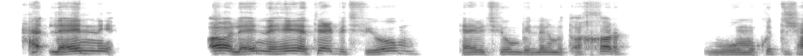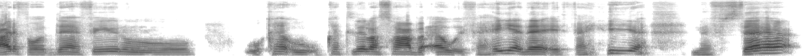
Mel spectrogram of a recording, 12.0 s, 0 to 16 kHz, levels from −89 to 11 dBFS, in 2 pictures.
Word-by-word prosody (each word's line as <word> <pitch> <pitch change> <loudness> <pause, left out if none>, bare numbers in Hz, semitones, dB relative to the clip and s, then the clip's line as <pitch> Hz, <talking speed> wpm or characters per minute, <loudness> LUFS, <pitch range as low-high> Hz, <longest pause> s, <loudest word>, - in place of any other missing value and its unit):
حا - - 0
لإن 170 - +3 0.7
آه. 180 0 +10
لإن 155 +3 +1
هي 165 +2 +3
تعبت 165 -4 -2
في 125 - -14
يوم، 165 +3 -5 0.3
تعبت 135 0 -5
في - - -12
يوم 145 -1 -6
بالليل 130 +2 -7
متأخّر 155 +5 -2 0.6
وما 115 +2 -7
كنتش 145 0 -13
عارف 120 - +4
أودّيها 135 +4 -2
فين 150 +2 -5
و 120 -3 -7 0.4
وكا 135 +7 -5
وكانت 140 +2 -9
ليلة 155 -2 +3
صعبة 145 -1 +3
أوي. 130 -5 0
فهي 160 +12 0
ضاقت، 145 -6 +3
فهي 180 +9 -5 0.3
نفسها 150 +11 +4
145 Hz, 140 wpm, -23 LUFS, 125-160 Hz, 0.7 s, آه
